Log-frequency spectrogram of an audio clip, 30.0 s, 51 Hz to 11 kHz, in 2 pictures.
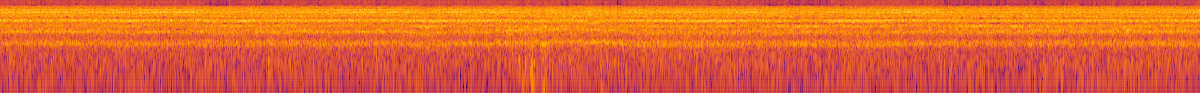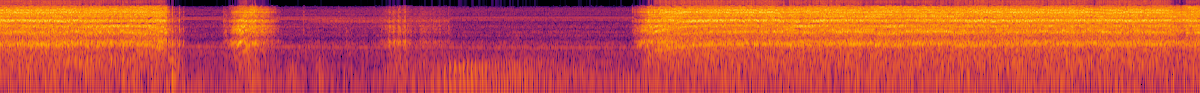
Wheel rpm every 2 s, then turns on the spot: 230, 230, 230, 250, 220, 220, 220, 220, 120, 20, 20, 80, 220, 220, 230.
18-22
